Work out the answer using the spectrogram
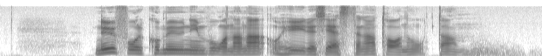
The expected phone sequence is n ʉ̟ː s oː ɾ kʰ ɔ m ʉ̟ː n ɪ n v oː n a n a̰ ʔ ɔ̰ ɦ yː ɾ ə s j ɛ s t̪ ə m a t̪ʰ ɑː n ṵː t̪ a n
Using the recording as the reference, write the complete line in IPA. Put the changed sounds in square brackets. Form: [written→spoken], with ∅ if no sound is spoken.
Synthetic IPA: n ʉ̟ː [s→f] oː ɾ kʰ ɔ m ʉ̟ː n ɪ n v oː n a [n→ɳ] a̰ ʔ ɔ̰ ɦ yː ɾ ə s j ɛ s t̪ ə [m→ɳ] a t̪ʰ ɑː n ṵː t̪ a n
